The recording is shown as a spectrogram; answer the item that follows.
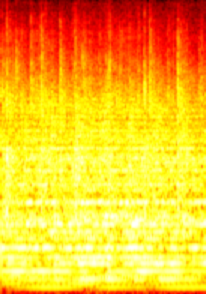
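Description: Audience applauding over background music of steady held chords.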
